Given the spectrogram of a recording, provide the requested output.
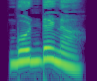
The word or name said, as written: ಬೊಡ್ಡಣ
